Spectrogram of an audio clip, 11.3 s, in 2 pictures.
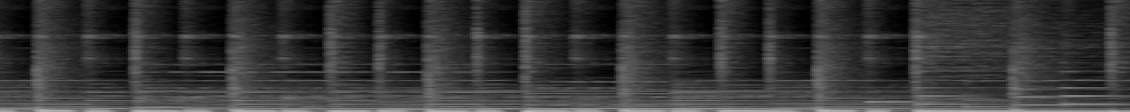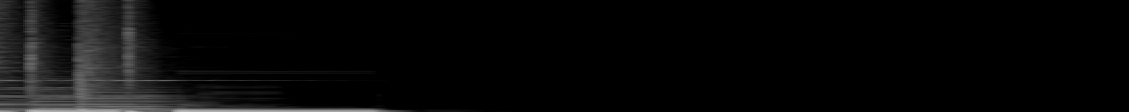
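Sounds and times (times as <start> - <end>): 
instrumental music: 0.0 - 7.6.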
